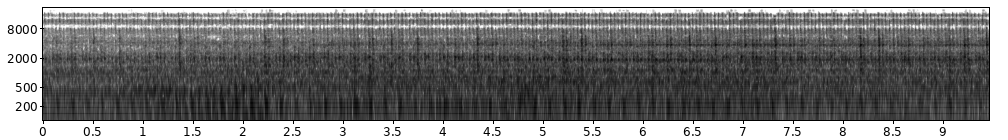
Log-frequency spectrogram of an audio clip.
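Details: Peugeot Bipper Tepee 1.3 HDi (JTD) diesel at idle: a steady tapping knock, about three per second, over the usual clatter; the engine noise source is undetermined.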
